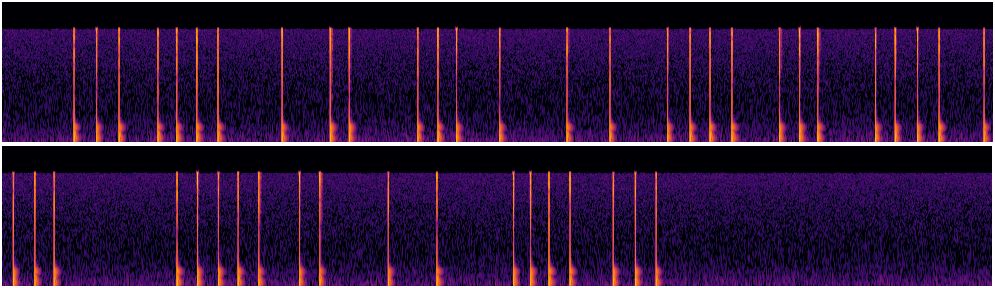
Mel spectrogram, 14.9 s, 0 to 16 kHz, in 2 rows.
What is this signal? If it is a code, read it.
Tap code, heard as knocks on a wall, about 7 knocks a second. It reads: OBLAST WAS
